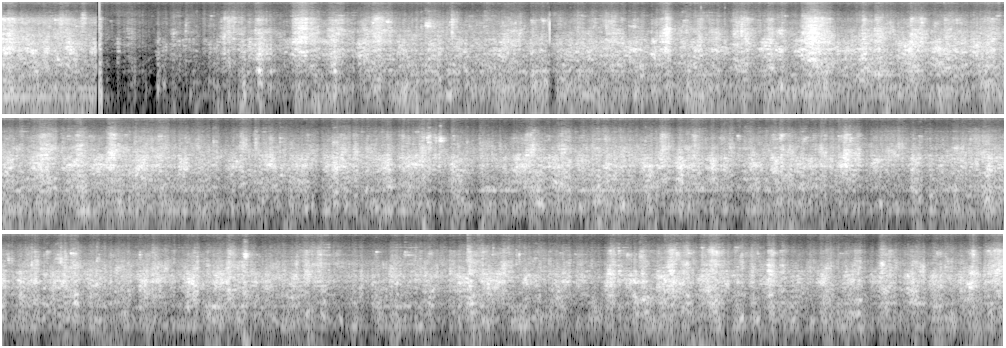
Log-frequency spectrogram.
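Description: Tyres roar on a paved highway, heard from inside the cabin of a moving vehicle.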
